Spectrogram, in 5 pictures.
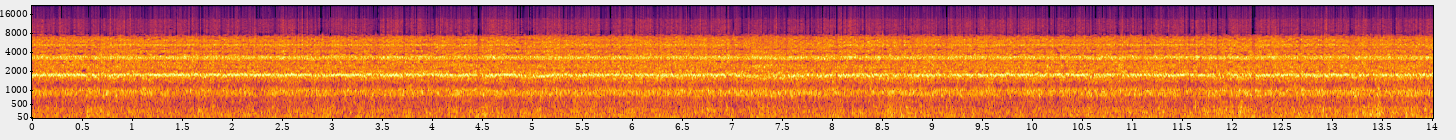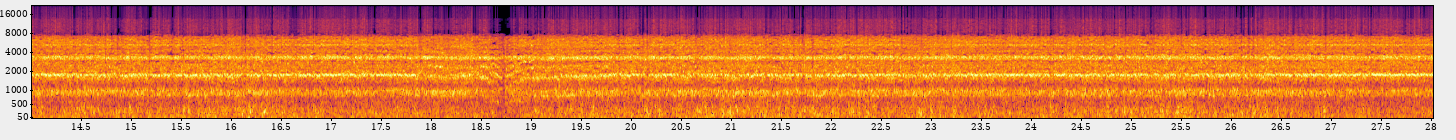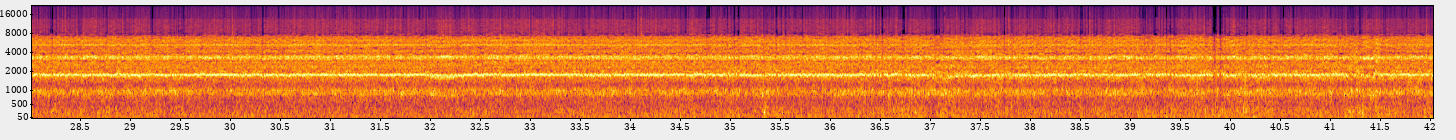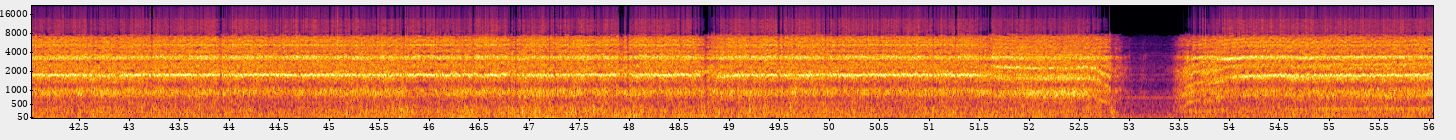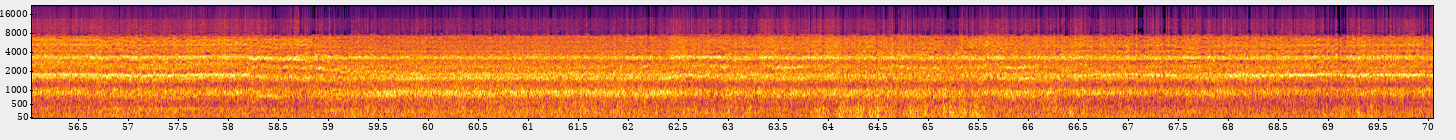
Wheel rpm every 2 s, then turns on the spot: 230, 240, 230, 230, 230, 230, 240, 240, 230, 190, 230, 230, 230, 230, 230, 230, 230, 230, 230, 230, 230, 230, 230, 230, 230, 230, 120, 210, 220, 200, 200, 220, 220, 230, 230.
none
